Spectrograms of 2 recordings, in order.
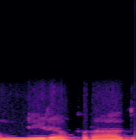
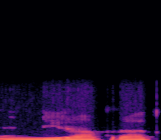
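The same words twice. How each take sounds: First: निरपराध with short a after r; correct vowel. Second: निरापराध with long aa after r; wrong vowel. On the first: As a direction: say ni-ra-pa-raadh for निरपराध. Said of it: "होता है". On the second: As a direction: say ni-raa-pa-raadh for निरापराध. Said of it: "को निरपराध होता है". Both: Shown as a demonstration.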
